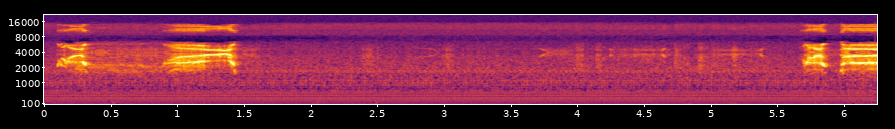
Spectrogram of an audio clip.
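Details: Osprey at Port Lincoln, Australia, on 9 October 2020 during evening feeding: three bursts of high, harsh, rapidly repeated whistled notes, the first two near the start and the last at the end, with quiet gaps between.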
